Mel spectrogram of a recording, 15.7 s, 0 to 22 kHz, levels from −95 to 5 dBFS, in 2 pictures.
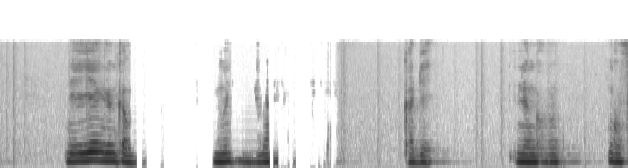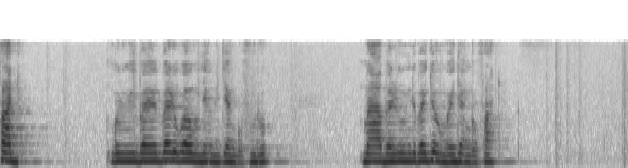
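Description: Speech suppressed in double talk, at 1.64 to 1.86 s and again at 2.62 to 4.08 s: the talker's level collapses by roughly 40 dB, first for about a fifth of a second, then over a stretch of about one and a half seconds where the voice thins and breaks up in pieces. This is likely an echo canceller facing both sides talking at once, unable to tell its own talker from loudspeaker echo, and turning everything down.

Background gated by the echo canceller, at 2.14 to 2.34 s: between the two suppressed stretches, the room sound itself drops by about 37 dB for around 200 ms, then comes back. Here the canceller clamped the microphone hard while the far end was playing through the loudspeaker, and the ambience returns as soon as it releases its hold.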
